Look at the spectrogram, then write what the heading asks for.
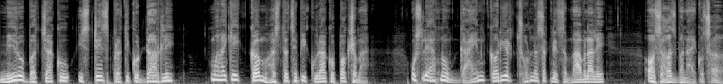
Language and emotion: Nepali, fearful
